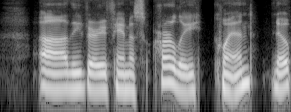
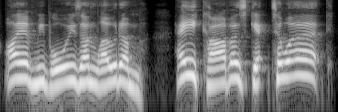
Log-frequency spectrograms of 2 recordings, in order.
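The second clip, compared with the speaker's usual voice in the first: hammed-up Australian accent, pitched higher; 4 semitones higher than usual. Australian villain ordering his boys to work, hammed-up Australian accent. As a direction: play up a comic-book Australian accent. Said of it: "he's got his accent".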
